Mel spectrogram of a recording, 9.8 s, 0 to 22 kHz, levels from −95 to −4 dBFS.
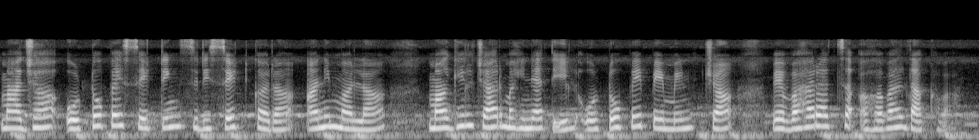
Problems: none marked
